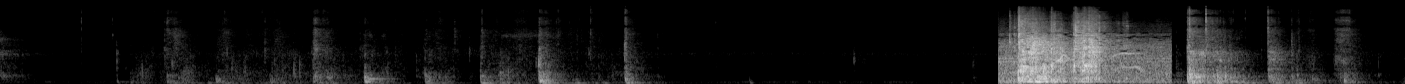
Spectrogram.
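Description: Rummaging through a cardboard box of small electrical parts in plastic bags, with scattered quiet clicks and rustles. After a few seconds of near silence, a loud rough clattering, scraping noise starts suddenly about ten seconds in and breaks up into separate clicks over the next few seconds.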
